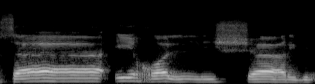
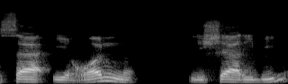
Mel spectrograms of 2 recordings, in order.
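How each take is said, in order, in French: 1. Le n fusionne en un l doublé. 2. On entend un son n avant le l. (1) "le nun là, hein, il disparaît, le lam se dédouble" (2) "Au lieu de dire"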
